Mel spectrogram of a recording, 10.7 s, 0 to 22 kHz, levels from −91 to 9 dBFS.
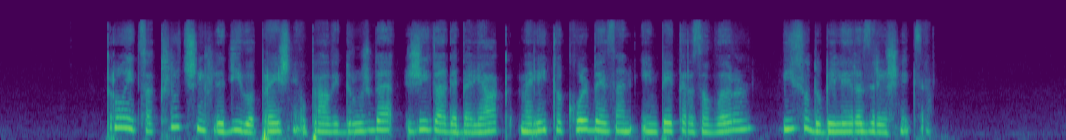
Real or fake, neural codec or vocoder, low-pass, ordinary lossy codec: fake; codec, 44.1 kHz, 2.6 kbps, DAC; 19.8 kHz; AAC, 32 kbps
